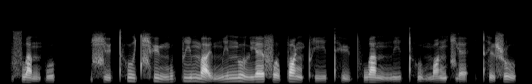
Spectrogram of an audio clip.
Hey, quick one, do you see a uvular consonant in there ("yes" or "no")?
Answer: no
